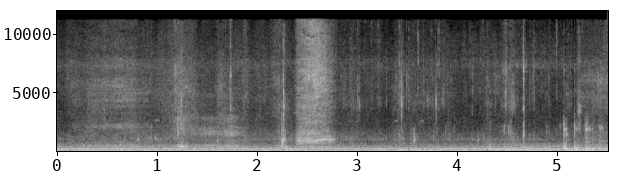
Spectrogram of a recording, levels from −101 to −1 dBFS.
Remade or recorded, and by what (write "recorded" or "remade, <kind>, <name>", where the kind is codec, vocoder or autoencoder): recorded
